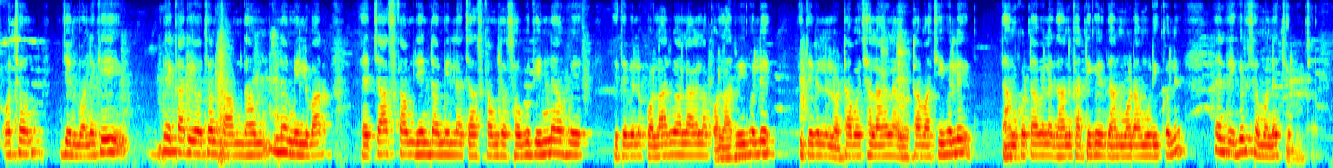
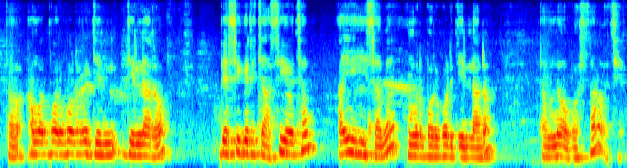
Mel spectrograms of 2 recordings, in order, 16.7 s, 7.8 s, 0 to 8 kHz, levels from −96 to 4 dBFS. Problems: constant background noise, continuous background conversations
